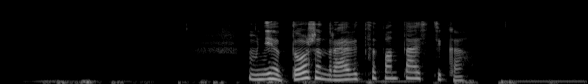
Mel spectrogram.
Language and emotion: Russian, positive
